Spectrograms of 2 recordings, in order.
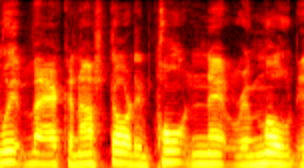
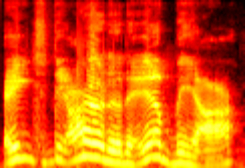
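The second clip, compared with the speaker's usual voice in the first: normal talking voice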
